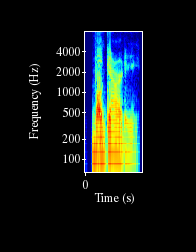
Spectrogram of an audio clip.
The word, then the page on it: vulgarity: American English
